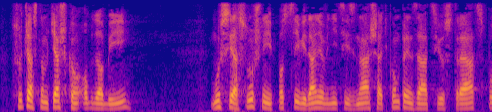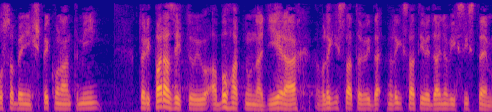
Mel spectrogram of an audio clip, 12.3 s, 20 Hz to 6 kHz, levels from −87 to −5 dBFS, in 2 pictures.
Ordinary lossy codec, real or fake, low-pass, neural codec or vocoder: none; real; 5.4 kHz; none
